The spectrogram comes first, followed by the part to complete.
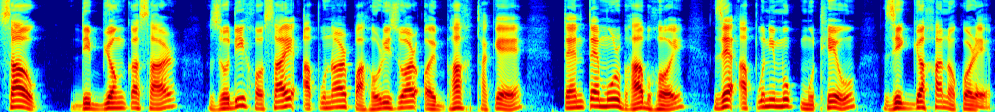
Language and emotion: Assamese, neutral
